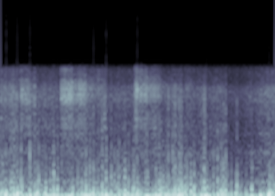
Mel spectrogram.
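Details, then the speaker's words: Ford Falcon ED engine, long-overdue oil change, breather hose pulled off: steady, even idle rumble, no hiss or hunting, idle rises as air bypasses throttle; no vacuum leak or gasket/seal problems. "also a sign that this engine doesn't really have any gasket problems or seal problems because the idle is increasing when I pull that hose off because air is now bypassing the throttle plate"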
